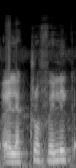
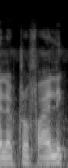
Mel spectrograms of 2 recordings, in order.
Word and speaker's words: electrophilic: इलेक्ट्रोफिलिक कह लीजिए या इलेक्ट्रोफाइलिक कह लीजिए, प्रोनाउंसिएशन कुछ भी हो, स्पेलिंग सही कर लीजिएगा, ठीक है, तो उससे काम हो जाता है। इलेक्ट्रोफाइलिक भी पढ़ते हैं कुछ लोग इलेक्ट्रोफिलिक भी कहते हैं।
